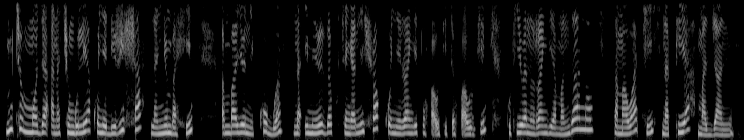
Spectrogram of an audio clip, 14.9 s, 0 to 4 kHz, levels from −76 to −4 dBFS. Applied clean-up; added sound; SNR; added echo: neural mask model Resemble Enhance denoiser.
